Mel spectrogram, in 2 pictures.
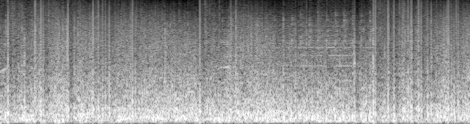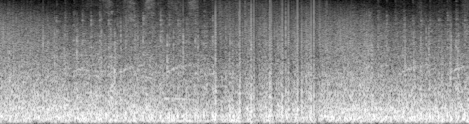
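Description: Fireworks display: a dense, continuous barrage of bangs and crackling from bursting shells.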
